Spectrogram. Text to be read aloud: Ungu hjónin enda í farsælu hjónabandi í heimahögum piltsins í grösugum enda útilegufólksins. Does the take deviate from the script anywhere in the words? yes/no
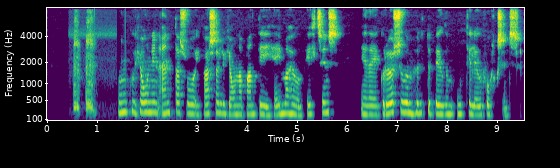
yes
